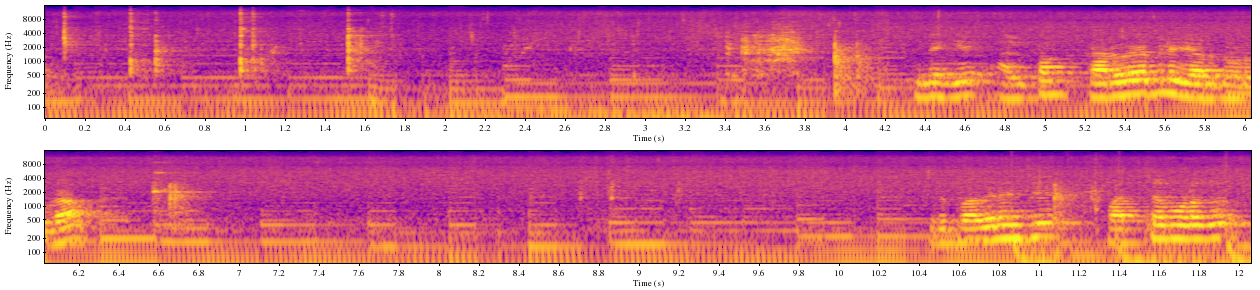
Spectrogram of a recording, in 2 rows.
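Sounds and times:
background music of held notes: 0.0 - 12.0
onions sizzling in hot oil: 0.0 - 12.0.

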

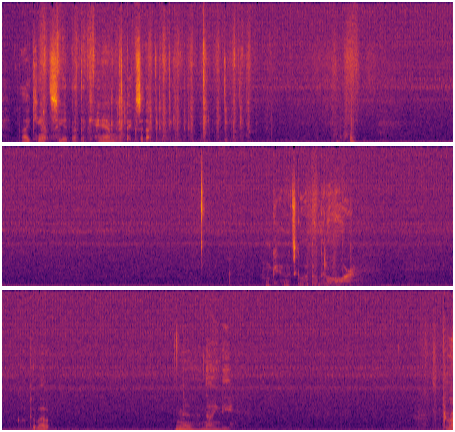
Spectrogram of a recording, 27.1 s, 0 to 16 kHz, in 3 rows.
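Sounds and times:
faint mains hum: 0.0 - 27.0
speaker clicks and crackles: 0.3 - 5.5.

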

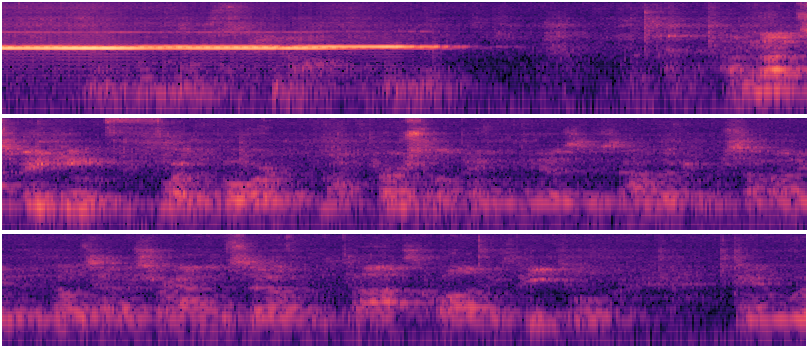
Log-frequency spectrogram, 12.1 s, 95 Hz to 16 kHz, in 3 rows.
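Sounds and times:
microphone feedback ringing: 0.0 - 2.5.

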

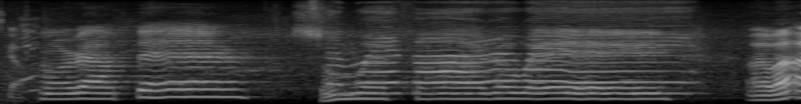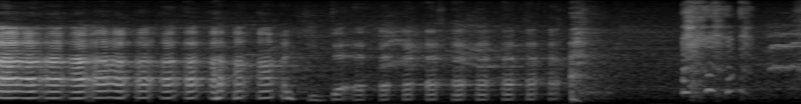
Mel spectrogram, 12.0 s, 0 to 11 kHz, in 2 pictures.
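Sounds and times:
woman singing: 0.9 - 5.4.

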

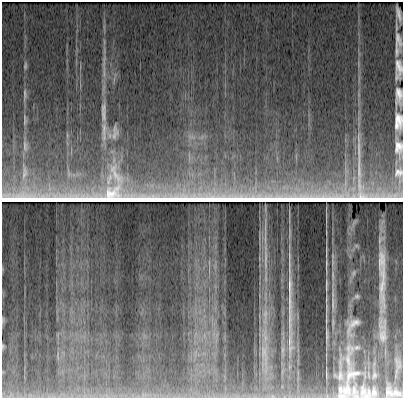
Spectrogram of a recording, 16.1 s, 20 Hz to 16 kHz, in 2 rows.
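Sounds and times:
high-pitched squeak: 7.9 - 8.2, 15.0 - 15.3.

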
